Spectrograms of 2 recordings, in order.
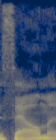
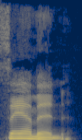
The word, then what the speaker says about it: salmon: a hick don't say Salman it's salmon salmon salmon salmon there is the L is not pronounced salmon Salman no it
